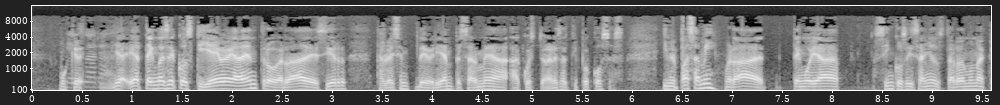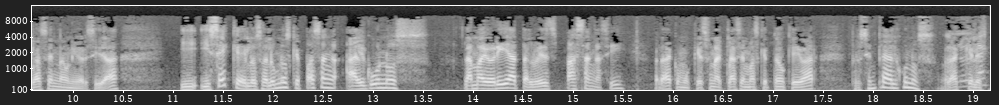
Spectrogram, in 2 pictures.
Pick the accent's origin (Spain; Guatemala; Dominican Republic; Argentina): Guatemala; hasta pensar como seres humanos, como guatemaltecos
